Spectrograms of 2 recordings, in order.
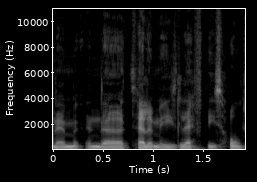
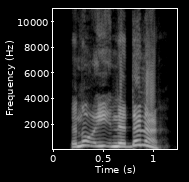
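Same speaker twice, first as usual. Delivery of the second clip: put-on Scottish accent, very high, shrill, very loud; 14 semitones higher, 13 dB louder than usual. Prank calling an air force base: put-on scottish accent. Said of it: "You putting on a Scottish accent?".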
